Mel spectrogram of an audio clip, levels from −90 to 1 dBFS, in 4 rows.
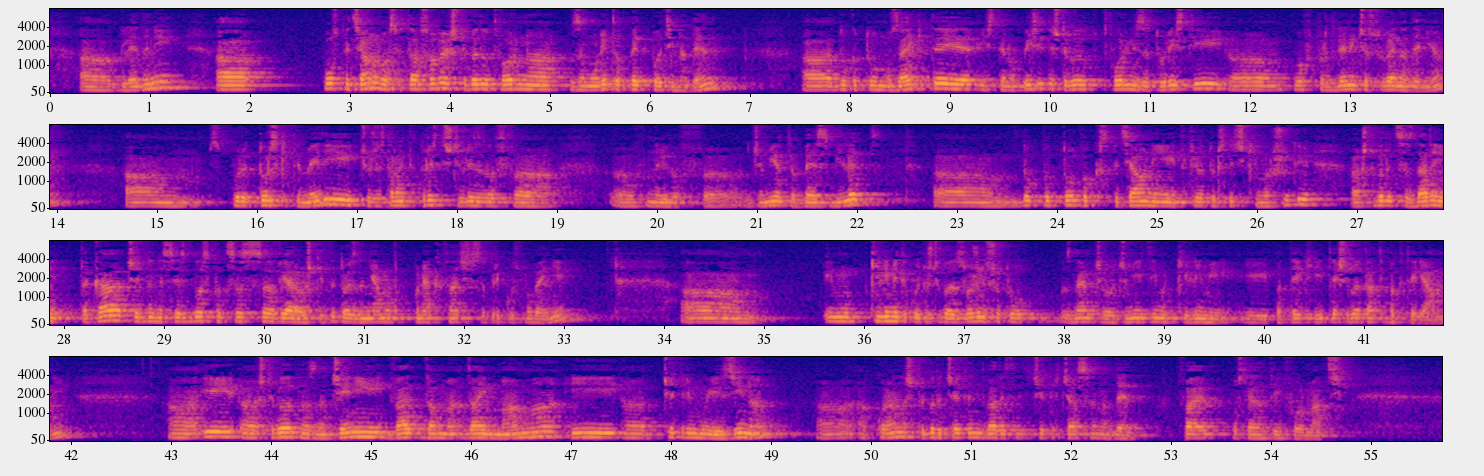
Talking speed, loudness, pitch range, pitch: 125 wpm, -27 LUFS, 130-155 Hz, 140 Hz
